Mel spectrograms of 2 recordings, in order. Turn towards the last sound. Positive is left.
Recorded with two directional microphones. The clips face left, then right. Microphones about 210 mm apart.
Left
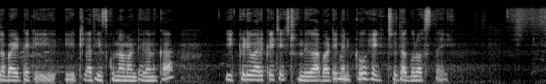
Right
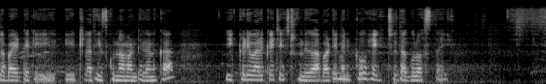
turn(degrees=50)  # may be behind; listen again after turning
